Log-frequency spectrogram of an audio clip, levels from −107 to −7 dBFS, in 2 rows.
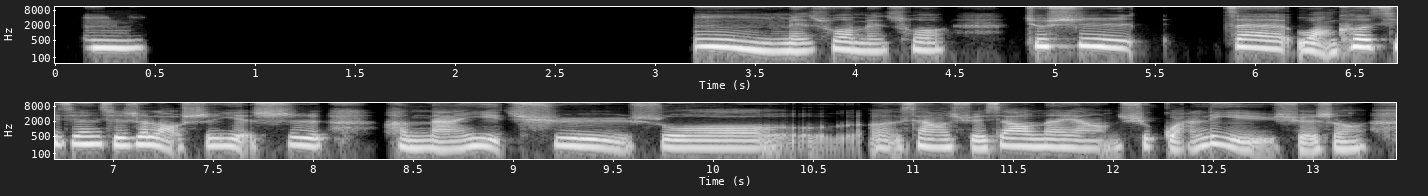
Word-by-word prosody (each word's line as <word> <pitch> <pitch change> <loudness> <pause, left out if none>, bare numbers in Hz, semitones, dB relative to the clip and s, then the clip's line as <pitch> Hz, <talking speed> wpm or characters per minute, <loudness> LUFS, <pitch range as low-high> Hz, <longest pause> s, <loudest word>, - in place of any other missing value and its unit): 嗯。 255 0 +1 2.8
嗯， 245 -9 +3
没 190 0 0
错 220 +2 0
没 190 -2 -3
错， 205 +1 -4 0.4
就 290 - +4
是 290 -5 +3 0.4
在 260 -5 +3
网 195 -3 +2
课 275 0 +7
期 270 0 -2
间， 250 -1 +3
其 240 -3 +2
实 240 +2 +3
老 225 -5 +2
师 210 - -1
也 195 -3 -1
是 215 -3 0 0.3
很 175 -2 -3
难 165 +5 0
以 205 - 0
去 195 -8 0
说， 175 -2 -1 0.4
呃， - - -5
像 190 -3 0
学 185 -3 -1
校 205 +4 +3
那 195 -1 0
样 175 -1 -4
去 200 +1 -4
管 195 0 -2
理 190 -12 -1
学 140 - -3
生， 160 +4 -3
205 Hz, 155 characters per minute, -20 LUFS, 185-245 Hz, 2.8 s, 课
